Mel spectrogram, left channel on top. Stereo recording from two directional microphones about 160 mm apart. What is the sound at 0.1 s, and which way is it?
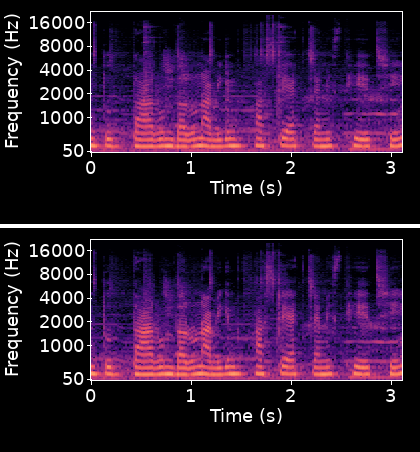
A woman's voice, 25° right (ahead or behind).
